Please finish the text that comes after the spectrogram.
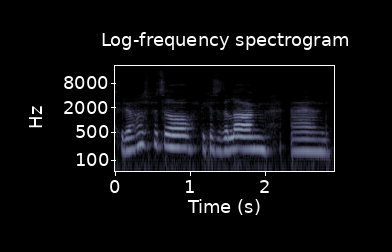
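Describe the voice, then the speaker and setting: A woman's voice: mid-range voice, fairly even intonation, normal speed. Breathless woman vlogger. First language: Dutch. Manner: tired, hesitant, frequent restarts. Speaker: travel vlogger. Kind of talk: casual talk to camera.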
